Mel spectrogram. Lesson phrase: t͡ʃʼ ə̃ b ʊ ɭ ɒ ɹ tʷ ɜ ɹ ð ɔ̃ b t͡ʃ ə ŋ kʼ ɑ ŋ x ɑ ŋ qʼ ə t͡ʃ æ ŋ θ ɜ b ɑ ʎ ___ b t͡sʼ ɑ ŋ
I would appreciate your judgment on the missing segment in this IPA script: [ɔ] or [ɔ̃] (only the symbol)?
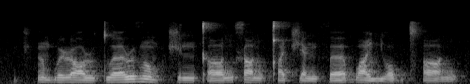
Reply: ɔ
